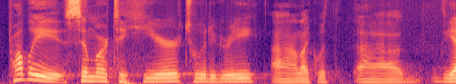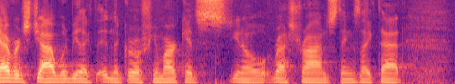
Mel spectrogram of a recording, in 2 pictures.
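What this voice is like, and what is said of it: American accent. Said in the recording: “having an American accent”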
